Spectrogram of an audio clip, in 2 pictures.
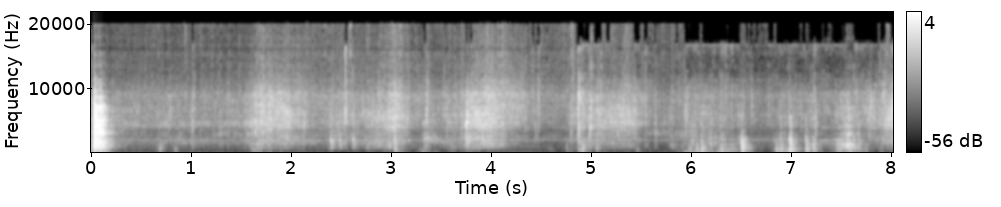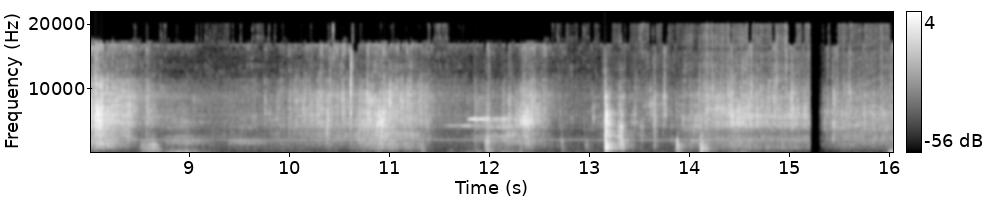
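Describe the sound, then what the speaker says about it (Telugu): Moong dal halwa with fresh coconut pieces being stirred in a pan on the stove, giving a soft continuous sizzle with scraping and occasional utensil clinks, close and fairly quiet, no voices. "పచ్చి కొబ్బరి ముక్కలు వేసుకొని బాగా కలుపుకోవాలి"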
